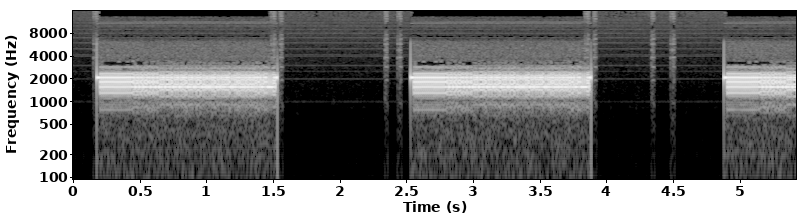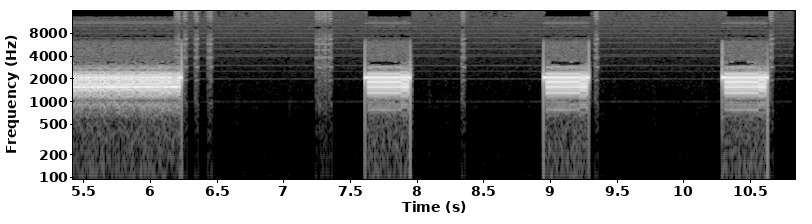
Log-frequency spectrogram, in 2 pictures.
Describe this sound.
This tone represents the hidden code for: tsunami watch
Alert, Emergency, Tsunami, Watch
